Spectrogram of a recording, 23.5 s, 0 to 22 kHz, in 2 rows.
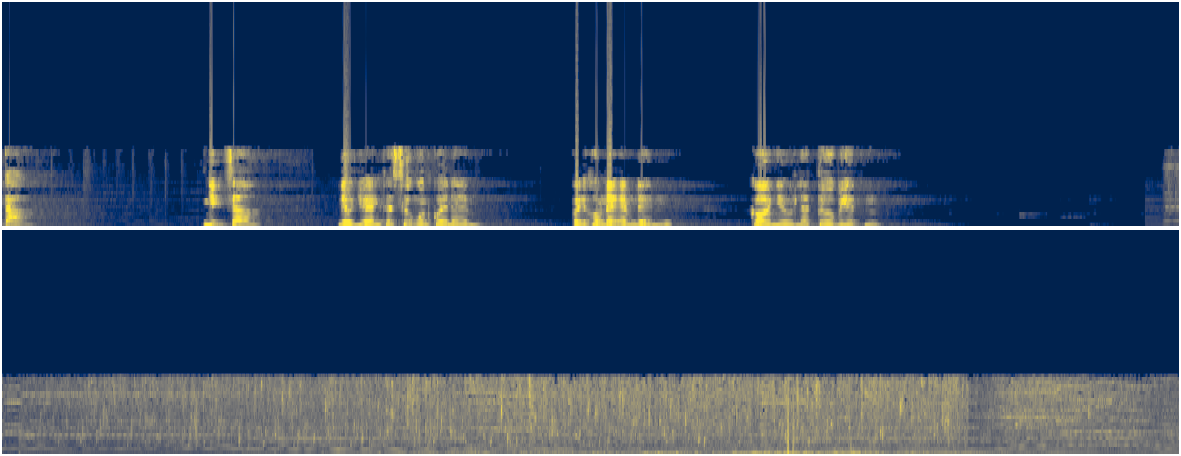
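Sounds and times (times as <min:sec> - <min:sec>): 
speech: 0:00.0 - 0:00.4, 0:02.1 - 0:02.7, 0:03.4 - 0:04.9, 0:05.7 - 0:06.8, 0:07.5 - 0:08.9
pouring rain: 0:11.9 - 0:23.5
thunder rumbling in a storm: 0:14.4 - 0:21.6
gusting wind: 0:14.8 - 0:21.7.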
